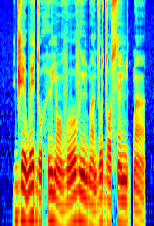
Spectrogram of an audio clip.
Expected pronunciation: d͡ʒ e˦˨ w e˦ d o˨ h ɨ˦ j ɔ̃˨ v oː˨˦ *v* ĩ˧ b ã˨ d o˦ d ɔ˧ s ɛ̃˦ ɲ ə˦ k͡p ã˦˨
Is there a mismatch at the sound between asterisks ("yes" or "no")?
no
